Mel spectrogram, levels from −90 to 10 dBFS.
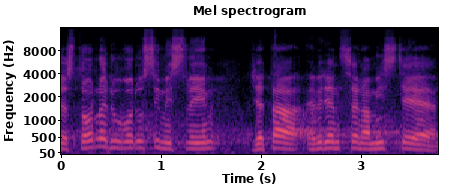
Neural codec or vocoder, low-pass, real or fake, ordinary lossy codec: none; 14.4 kHz; real; Opus, 16 kbps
